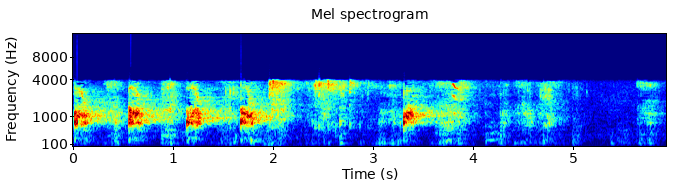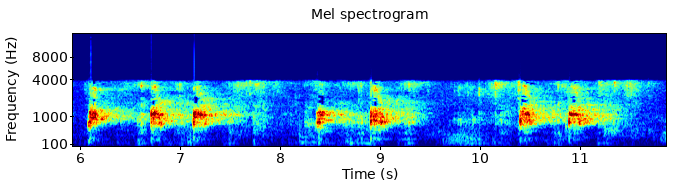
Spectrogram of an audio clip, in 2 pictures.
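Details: A female French Bulldog puppy baring her teeth lets out harsh, gravelly growls in quick bursts, several in a row then a brief pause, some sharpening into small yaps before settling back into a raspy snarl.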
